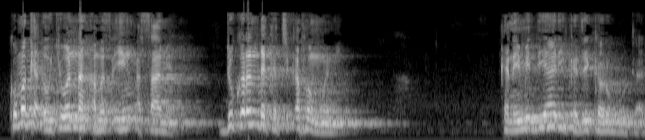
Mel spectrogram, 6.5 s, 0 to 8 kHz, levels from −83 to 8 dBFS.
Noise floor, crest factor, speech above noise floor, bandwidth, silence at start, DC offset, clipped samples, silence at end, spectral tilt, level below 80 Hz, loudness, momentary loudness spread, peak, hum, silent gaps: -63 dBFS; 18 dB; 45 dB; 8 kHz; 0.1 s; under 0.1%; under 0.1%; 0 s; -5.5 dB/octave; -68 dBFS; -17 LUFS; 13 LU; 0 dBFS; none; none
